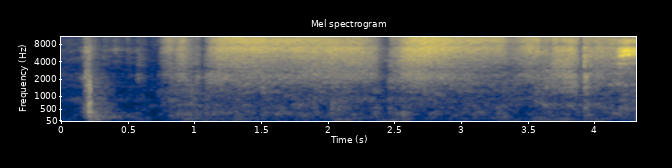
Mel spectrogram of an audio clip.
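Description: Rustling, rubbing noise close to the microphone in two stretches: one of over a second, then a shorter swell, with a sharp click just before.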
